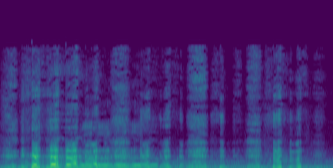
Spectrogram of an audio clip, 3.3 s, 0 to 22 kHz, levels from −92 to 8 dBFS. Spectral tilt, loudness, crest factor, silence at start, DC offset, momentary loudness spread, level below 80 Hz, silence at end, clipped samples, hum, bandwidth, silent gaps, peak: -5.5 dB/octave; -33 LUFS; 20 dB; 0 s; under 0.1%; 16 LU; -46 dBFS; 0 s; under 0.1%; none; 16 kHz; none; -14 dBFS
